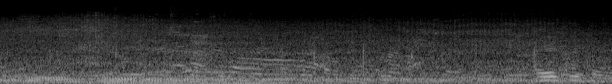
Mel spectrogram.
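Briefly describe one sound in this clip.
A van drives past slowly.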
